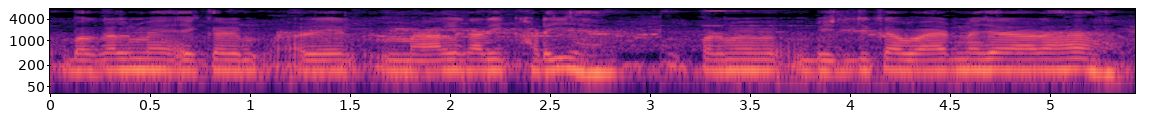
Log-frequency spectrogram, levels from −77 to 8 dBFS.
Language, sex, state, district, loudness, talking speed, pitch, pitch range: Hindi, male, Bihar, Saran, -22 LUFS, 165 wpm, 145 Hz, 140-150 Hz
